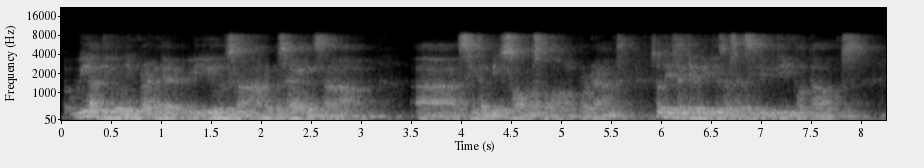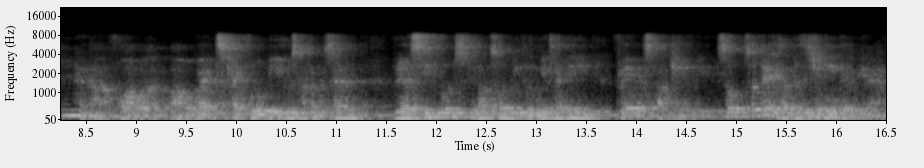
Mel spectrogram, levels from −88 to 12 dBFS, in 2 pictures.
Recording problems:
off-mic speech; far
garbled, watery; badly; nothing above 8 kHz
room echo; noticeable; dies away in 0.9 s

